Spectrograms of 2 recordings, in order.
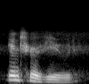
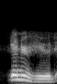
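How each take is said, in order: First: It uses the fuller, more careful pronunciation. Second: It uses the common casual American pronunciation. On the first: "as opposed to" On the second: "That's a very common pronunciation in American English"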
